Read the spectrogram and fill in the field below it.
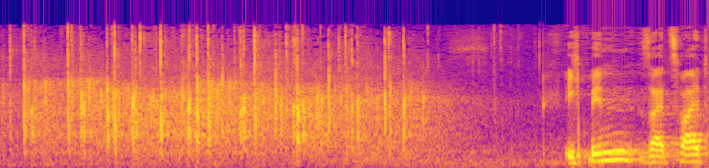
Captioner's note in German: Applaus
